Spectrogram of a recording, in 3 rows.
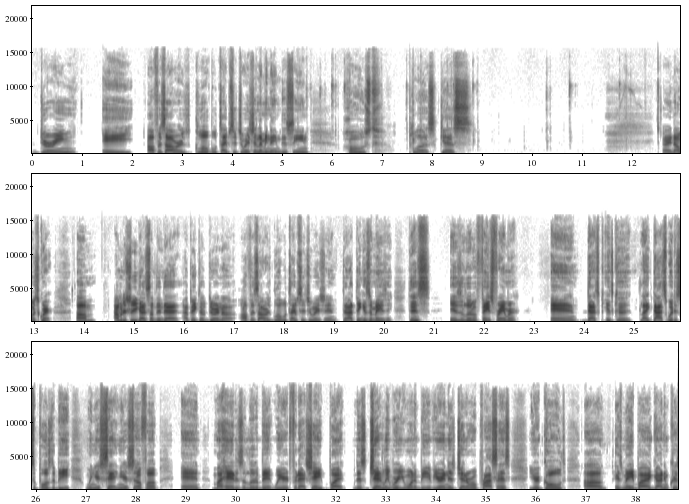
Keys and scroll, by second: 5.2 shift+h, 7.2 shift+=, 7.6 shift+g.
